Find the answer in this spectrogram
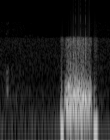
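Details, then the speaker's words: In a newborn cardiovascular exam, one heartbeat carries a harsh, loud whooshing systolic murmur filling the gap between the two heart sounds. It is described as a pathological murmur of hard quality. A brief voice follows. "pathological M pathological Mur p syst mmur or all D mmur are pathological murated with the always pathological it is hard quality you can listen this uh"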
